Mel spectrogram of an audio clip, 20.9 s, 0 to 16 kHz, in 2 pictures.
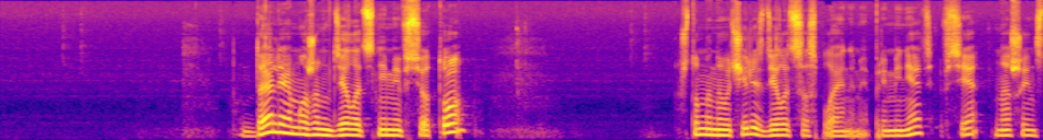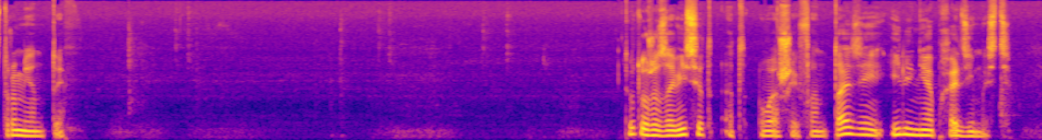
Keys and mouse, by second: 1.8 KP_1, 2.4-3.7 drag, 3.7 g, 5.2 z, 6.3-8.2 drag, 9.4 g, 11.8 z, 12.2 click, 13.8 Tab, 14.2-15.7 drag, 16.2-16.7 alt+middle drag, 18.7-20.1 alt+middle drag.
